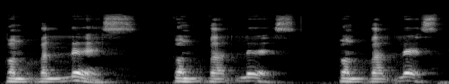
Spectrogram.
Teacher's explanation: the primary stress falls on the last syllable, which is the third syllable.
